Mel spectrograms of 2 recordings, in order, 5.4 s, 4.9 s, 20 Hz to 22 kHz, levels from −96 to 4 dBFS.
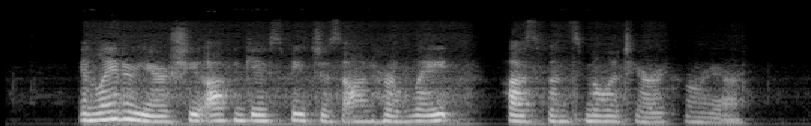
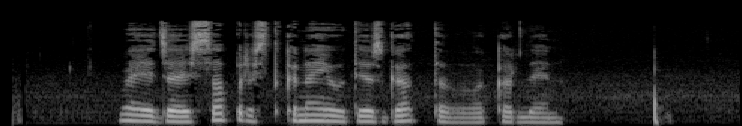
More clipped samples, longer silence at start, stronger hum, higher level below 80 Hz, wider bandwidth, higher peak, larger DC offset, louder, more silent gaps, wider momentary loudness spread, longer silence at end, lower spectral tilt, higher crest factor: neither; second, 0.5 s vs 0.8 s; neither; first, -58 dBFS vs -82 dBFS; second, 8.6 kHz vs 11.5 kHz; first, -4 dBFS vs -14 dBFS; neither; first, -19 LUFS vs -33 LUFS; neither; first, 18 LU vs 14 LU; about the same, 0.45 s vs 0.55 s; first, -8 dB/octave vs -3.5 dB/octave; about the same, 16 dB vs 20 dB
